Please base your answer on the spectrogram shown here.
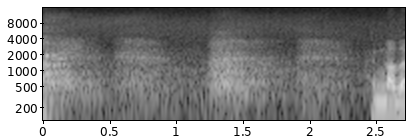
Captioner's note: breathing heavily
